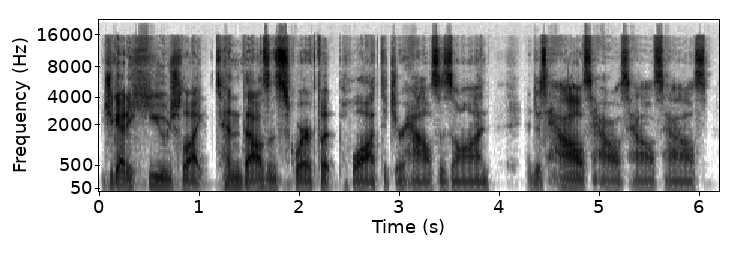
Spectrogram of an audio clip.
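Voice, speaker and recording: A man with a deep voice chats casually as a livestream host. The sound is dry and close, and his delivery is loose, slangy and rambling, like off-the-cuff storytelling. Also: fairly even intonation, unhurried, no room sound. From Texas, United States. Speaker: livestream host, futures trader.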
